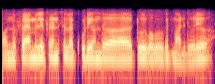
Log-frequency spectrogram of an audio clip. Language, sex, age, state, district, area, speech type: Kannada, male, 30-45, Karnataka, Belgaum, rural, conversation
